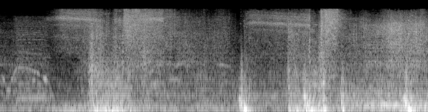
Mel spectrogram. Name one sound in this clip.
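Factory machines rumble and clank steadily.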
